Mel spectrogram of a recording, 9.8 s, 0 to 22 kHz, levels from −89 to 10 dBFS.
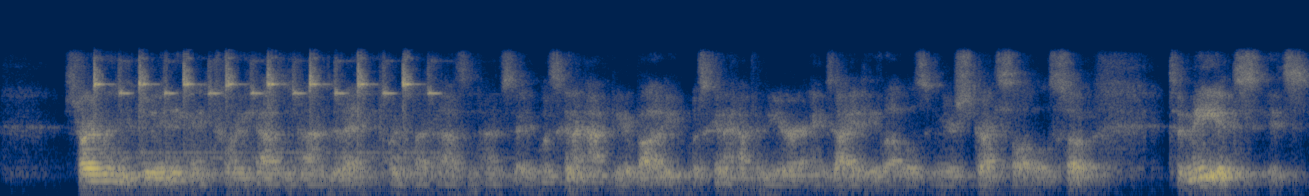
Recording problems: off-mic speech; far
garbled, watery; badly; nothing above 8 kHz
thin; somewhat; fading below 300 Hz
room echo; slight; dies away in 0.5 s
doorbell; loud; from 0.5 to 3.5 s; peak 6 dB above the speech

